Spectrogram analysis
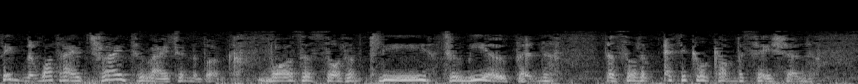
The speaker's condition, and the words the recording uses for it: ALS (motor neuron disease). I'm speaking through a sort of air contraption which enables me to breathe.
